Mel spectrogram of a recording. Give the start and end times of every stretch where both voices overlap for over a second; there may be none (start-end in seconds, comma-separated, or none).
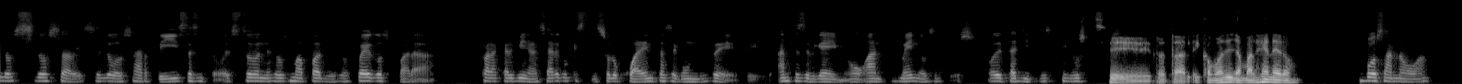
none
